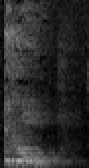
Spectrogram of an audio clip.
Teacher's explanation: P, que é uma consoante bilabial, R, que é uma consoante vibrante, então eu falo pro. Observa que sua língua deu uma tremidinha assim, ó.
